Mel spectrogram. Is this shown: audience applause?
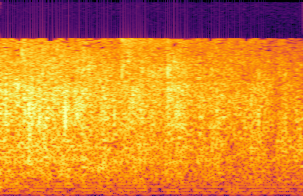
yes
